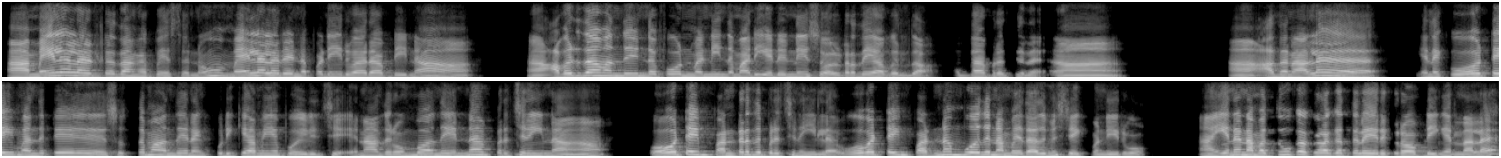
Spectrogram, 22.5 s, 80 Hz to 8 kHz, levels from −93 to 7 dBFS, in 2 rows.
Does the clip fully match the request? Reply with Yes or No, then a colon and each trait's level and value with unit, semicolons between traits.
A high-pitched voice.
Yes: high, 220 Hz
